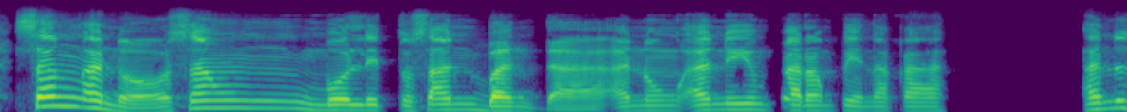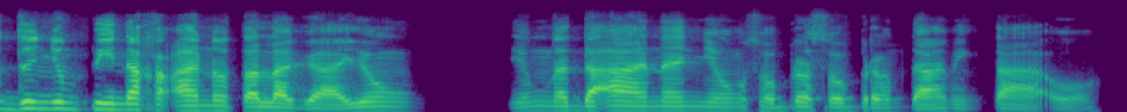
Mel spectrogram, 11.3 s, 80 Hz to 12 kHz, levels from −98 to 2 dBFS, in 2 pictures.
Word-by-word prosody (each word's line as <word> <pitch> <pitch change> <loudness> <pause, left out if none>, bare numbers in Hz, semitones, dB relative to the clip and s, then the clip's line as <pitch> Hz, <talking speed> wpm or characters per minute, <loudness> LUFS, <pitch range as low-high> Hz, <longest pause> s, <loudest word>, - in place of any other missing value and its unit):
Sa'ng 270 -1 +8
ano, 135 - +4
sa'ng 215 +1 +4 0.5
mall 160 0 +5
ito 155 -2 -3
saan 165 +2 +1
banda? 105 -10 +2
Anong 145 +3 -4
ano, 160 +3 +3
yung 175 -1 -1
parang 150 -2 +1
pinaka, 130 -2 -4 0.7
ano 200 +5 +1
do'n 195 +2 0
yung 180 - -13
pinakaano 165 -5 +1
talaga 120 -5 0
yung, 130 +3 -6 0.5
yung 130 +2 -13
nadaanan 135 0 0
n'yong 125 -1 -10
sobra-sobrang 120 -1 -6
daming 110 -1 -5
tao? 105 -3 -9
135 Hz, 130 wpm, -23 LUFS, 125-165 Hz, 0.7 s, Sa'ng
